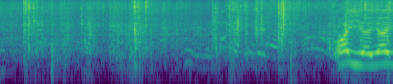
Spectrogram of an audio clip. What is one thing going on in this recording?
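A bicycle crashes to the ground with a clatter.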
